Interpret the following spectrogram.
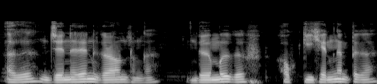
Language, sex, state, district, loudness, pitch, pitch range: Wancho, male, Arunachal Pradesh, Longding, -17 LUFS, 110 Hz, 105-125 Hz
